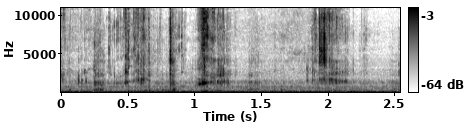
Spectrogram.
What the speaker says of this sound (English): Big old crunch.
